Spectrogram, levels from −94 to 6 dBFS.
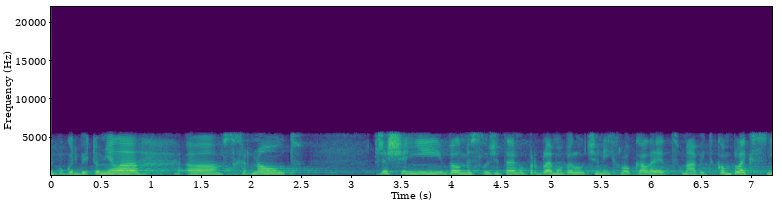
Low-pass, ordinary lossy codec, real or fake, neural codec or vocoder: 5.4 kHz; Opus, 64 kbps; real; none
